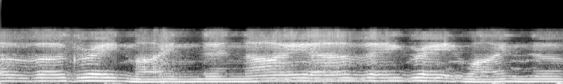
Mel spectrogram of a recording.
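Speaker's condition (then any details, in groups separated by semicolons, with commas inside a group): Brain injury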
